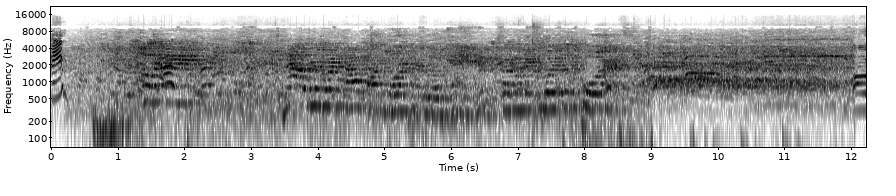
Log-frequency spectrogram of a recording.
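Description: A crowd of students cheers and shouts.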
